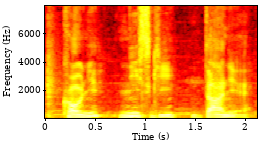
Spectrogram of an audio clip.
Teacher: You start with an N and soften it to ni.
